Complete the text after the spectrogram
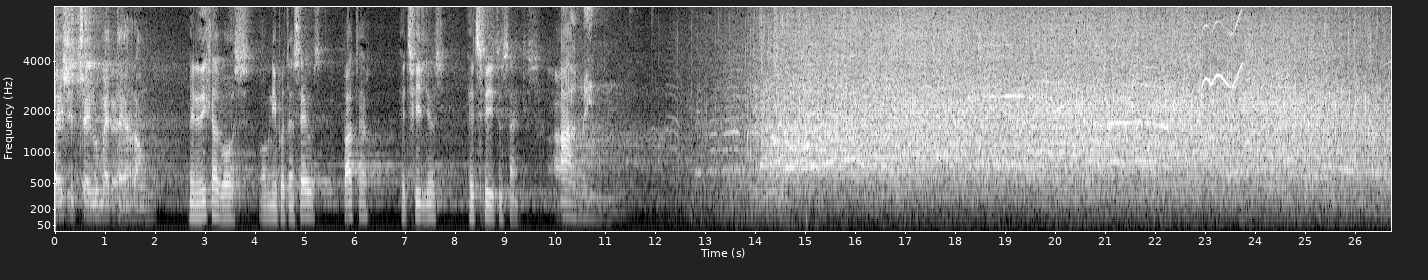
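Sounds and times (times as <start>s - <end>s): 
speech: 0.0s - 9.4s, 10.0s - 10.9s
faint whistles and cheers: 12.4s - 26.7s
huge crowd's thunderous applause: 12.4s - 26.7s.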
